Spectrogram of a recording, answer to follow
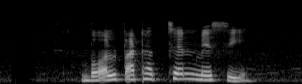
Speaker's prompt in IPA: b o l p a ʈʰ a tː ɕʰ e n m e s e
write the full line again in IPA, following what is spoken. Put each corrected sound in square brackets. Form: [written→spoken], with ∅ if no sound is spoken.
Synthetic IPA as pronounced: b [o→ɔ] l p a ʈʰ a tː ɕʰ e n m e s [e→i]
